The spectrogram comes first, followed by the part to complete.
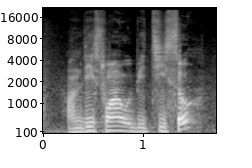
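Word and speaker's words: Tissot: this one would be t so not t SOT NAT ISA yeah it's pretty pretty simple T so pretty simple yeah there's no T at the end that's correct next on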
